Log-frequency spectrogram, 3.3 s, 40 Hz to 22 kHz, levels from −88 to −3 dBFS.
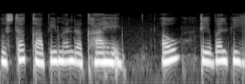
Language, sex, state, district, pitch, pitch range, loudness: Chhattisgarhi, female, Chhattisgarh, Sukma, 225 Hz, 210-230 Hz, -11 LUFS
